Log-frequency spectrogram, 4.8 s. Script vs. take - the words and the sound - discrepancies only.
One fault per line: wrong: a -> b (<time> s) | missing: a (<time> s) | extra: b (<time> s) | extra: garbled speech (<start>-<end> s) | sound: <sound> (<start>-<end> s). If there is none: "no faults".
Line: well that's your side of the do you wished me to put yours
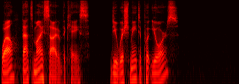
wrong: your -> my (0.7 s)
extra: case (1.3 s)
wrong: wished -> wish (2.4 s)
